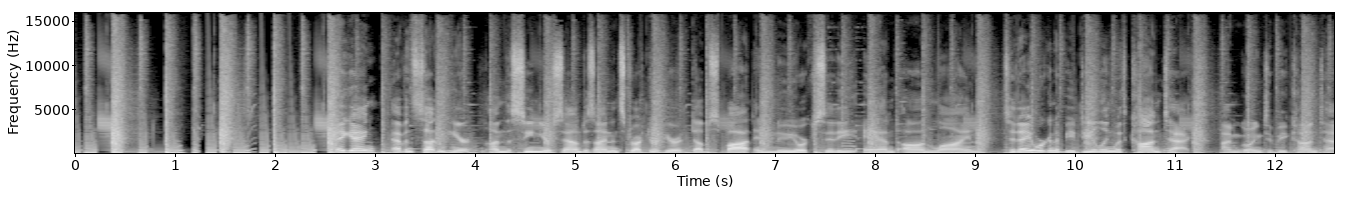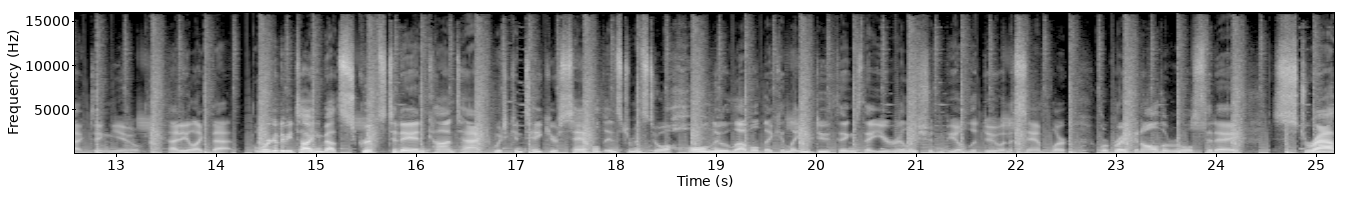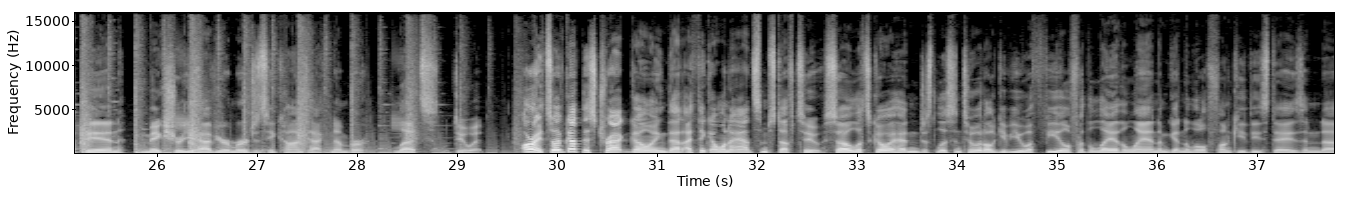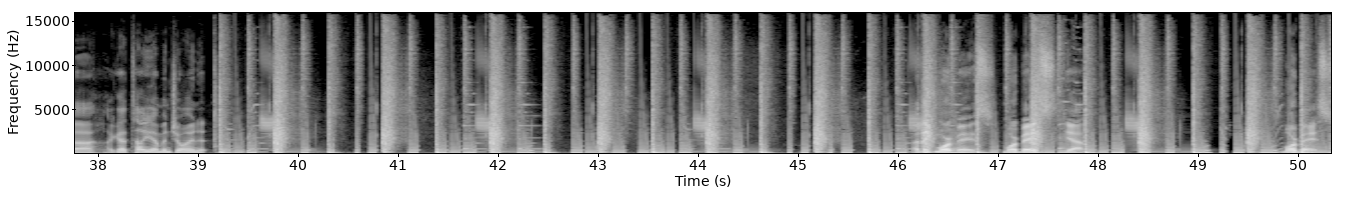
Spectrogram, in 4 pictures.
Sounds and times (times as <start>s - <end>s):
Music: 0.0s - 30.0s, 39.2s - 50.3s
Speech: 2.6s - 39.2s, 46.1s - 48.0s, 49.8s - 50.3s.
